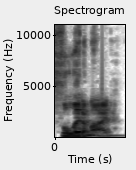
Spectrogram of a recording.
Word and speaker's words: thalidomide: of you heard of this thing here it's pronounced thalidomide almost it must a bunch of babies up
